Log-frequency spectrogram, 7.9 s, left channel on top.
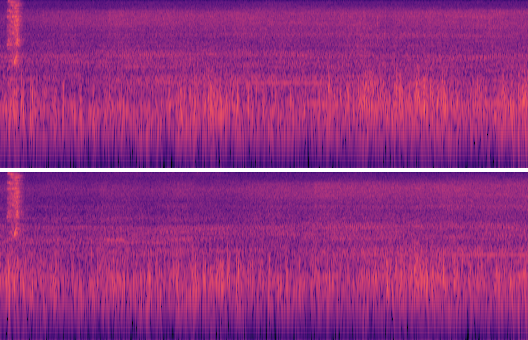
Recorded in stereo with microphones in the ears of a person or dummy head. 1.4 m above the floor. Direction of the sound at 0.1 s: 5° left (ahead or behind).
